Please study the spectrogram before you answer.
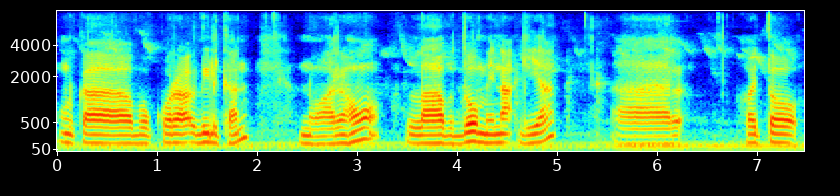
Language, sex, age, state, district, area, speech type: Santali, male, 60+, Jharkhand, East Singhbhum, rural, spontaneous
